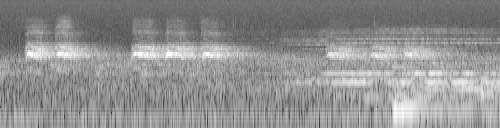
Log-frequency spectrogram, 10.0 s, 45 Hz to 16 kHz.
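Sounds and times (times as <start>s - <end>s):
low background noise: 0.0s - 10.0s
muffled flock of crows cawing far off: 0.5s - 5.0s, 6.5s - 8.4s.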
